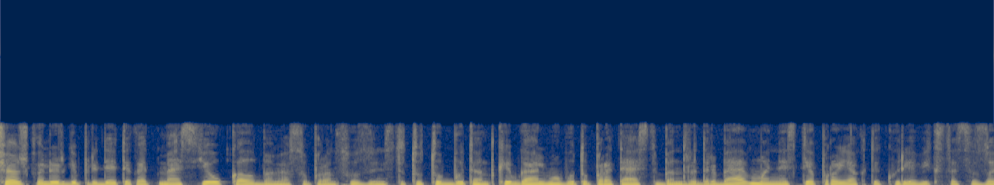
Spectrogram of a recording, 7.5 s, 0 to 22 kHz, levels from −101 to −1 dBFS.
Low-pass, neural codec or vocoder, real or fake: 7.2 kHz; none; real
